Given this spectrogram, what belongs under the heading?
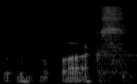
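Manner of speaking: slow unvoiced whisper to herself; slow breathy aside. Real, not acted. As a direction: murmur it slowly under your breath. Muttered aside while tidying.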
